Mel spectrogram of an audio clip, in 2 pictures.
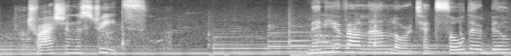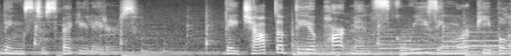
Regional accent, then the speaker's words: New York City, New York, United States; I grew up in the South Bronx in the 1970s, during the time of the fires. To me, it was home.

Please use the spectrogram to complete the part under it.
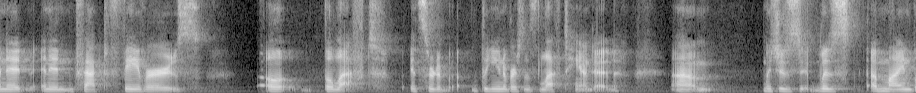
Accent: Los Alamos, New Mexico, United States; I grew up in Los Alamos, which is where the Manhattan Project took place.

